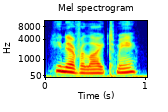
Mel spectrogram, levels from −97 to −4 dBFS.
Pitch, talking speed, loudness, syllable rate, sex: 200 Hz, 235 wpm, -17 LUFS, 6.9 syllables/s, female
